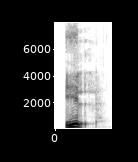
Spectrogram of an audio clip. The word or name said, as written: el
